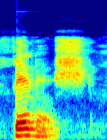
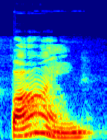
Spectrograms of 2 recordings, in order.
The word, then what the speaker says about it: Fine: that you know that that's an italian word and in music it's not pronounced fine how are you today I am fine it's pronounced bene fini in Italian this is the whole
